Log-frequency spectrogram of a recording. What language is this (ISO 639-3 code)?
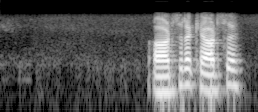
pan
